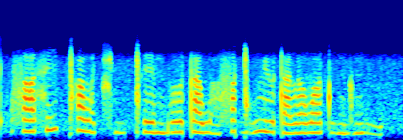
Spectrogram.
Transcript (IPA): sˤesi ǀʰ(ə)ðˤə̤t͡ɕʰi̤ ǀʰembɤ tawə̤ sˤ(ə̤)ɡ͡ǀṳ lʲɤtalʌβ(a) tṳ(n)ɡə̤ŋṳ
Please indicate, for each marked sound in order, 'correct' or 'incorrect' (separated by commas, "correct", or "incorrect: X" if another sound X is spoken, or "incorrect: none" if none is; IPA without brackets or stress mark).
correct, incorrect: ə, incorrect: ʌ, incorrect: ŋ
